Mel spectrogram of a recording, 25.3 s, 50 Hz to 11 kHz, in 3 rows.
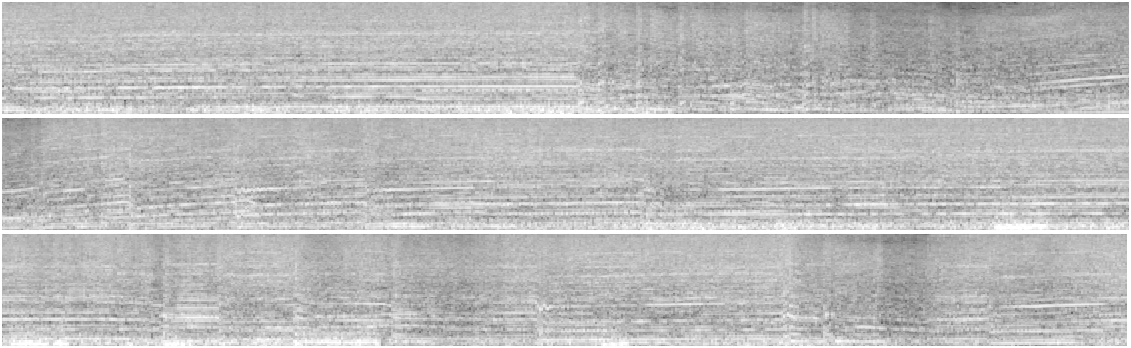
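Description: F1 race car engine in the F1 2020 video game at the USA circuit, a loud continuous high-pitched whine with rising and falling revs through gear changes, several cars' engines layered together with brief tire squeal.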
